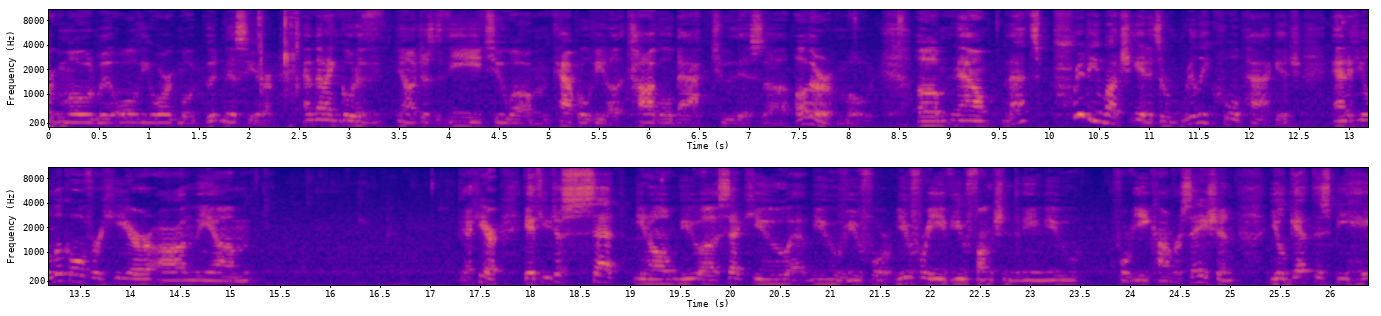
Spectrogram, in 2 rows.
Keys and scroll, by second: 2.3 v, 8.5 q.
